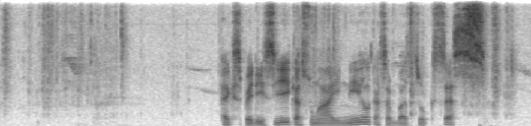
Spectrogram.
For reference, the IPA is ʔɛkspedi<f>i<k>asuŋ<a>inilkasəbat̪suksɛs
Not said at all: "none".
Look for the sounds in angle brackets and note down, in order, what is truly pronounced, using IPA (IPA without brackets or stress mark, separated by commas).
s, k, a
